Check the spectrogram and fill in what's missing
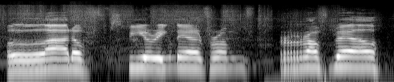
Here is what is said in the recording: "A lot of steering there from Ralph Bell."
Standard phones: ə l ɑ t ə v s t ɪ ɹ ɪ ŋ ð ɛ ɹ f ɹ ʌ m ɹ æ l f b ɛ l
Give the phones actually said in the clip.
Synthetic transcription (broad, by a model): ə l ɑ t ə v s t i ɹ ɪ ŋ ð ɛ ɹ f ɹ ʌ m ɹ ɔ f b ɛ l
